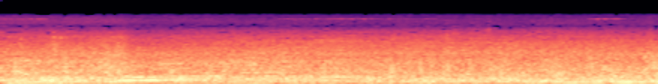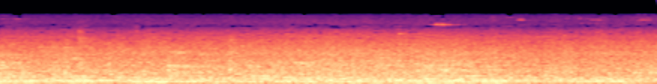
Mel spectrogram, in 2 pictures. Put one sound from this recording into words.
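A bus engine rumbles as the bus drives slowly toward the listener.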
